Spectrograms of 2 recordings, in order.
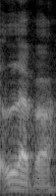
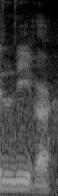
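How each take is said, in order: First: "lever" with a short e; "lever" like "levver", short first vowel; own pronunciation. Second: "lever" with a long ee; "lever" like "leever", long first vowel; other people's pronunciation. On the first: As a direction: say "lever" as LEV-er, rhyming with never. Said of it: "why I say lever". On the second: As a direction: say "lever" as LEE-ver, rhyming with beaver. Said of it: "Other people say lever". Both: Shown as a demonstration.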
